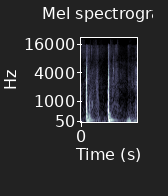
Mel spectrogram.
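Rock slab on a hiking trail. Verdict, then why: Hollow. Two footsteps land on a spot of the hiking trail down from Delicate Arch, each a sharp, short thud with a low boom around 90 Hz that dies away quickly. A softer third thump follows. The ground underfoot sounds hollow.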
